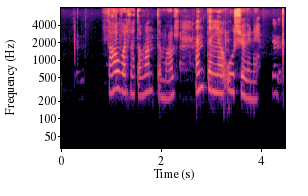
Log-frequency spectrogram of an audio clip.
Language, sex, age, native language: Icelandic, female, 12, Icelandic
